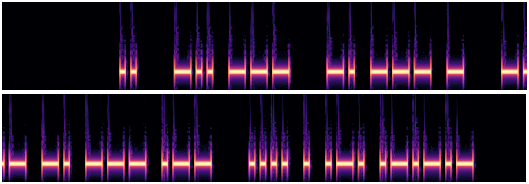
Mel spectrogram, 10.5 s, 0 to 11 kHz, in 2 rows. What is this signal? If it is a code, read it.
Morse code, heard as a keyed tone, about 22 wpm, 700 Hz. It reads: I DO NOT KNOW HER.
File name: practice / 22wpm / Sentences with 2-Word Phrases - 22wpm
